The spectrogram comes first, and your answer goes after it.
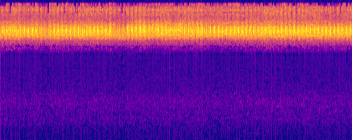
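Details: Crickets chirping through the night in a steady high-pitched pulsing trill, sustained without gaps, with a slight dip in loudness midway and soft hiss underneath.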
